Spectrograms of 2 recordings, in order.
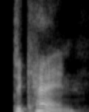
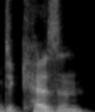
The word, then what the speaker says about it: Duquesne: Duquesne. I know that doesn't sound like Kane, but I don't know.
